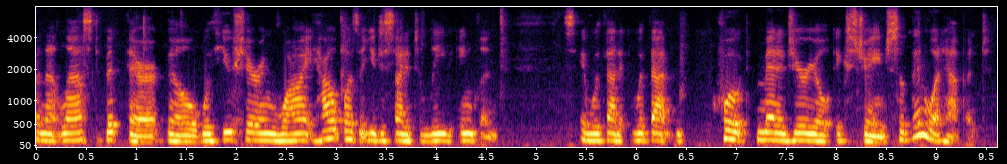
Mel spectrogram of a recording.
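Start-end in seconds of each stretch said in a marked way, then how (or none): none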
